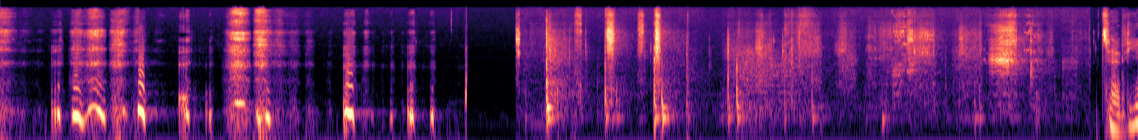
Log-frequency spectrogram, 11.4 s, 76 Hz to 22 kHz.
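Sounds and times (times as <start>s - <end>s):
person crying with sobs and gasping breaths: 0.0s - 4.5s
speech: 0.7s - 2.6s, 11.1s - 11.3s.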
